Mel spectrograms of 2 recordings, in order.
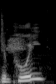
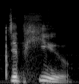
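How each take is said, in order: First: The final y is sounded at the end. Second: The final y is left silent at the end. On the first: The speaker calls it wrong. "the Y screams at me" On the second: The speaker calls it right. "Don't say the Y. Say Depew"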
